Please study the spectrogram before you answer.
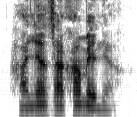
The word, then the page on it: hafañ sañxañ mefañ: Apatani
